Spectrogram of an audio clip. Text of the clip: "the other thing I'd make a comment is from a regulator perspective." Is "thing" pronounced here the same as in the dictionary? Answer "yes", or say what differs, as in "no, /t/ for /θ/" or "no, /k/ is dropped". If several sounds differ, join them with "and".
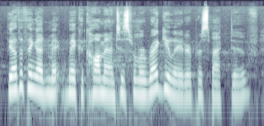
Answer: yes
